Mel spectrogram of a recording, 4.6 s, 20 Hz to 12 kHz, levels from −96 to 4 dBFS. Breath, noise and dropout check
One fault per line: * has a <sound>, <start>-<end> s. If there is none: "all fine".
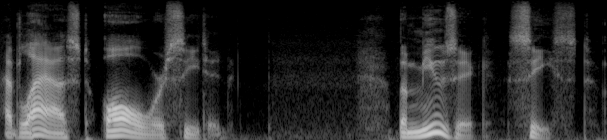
all fine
